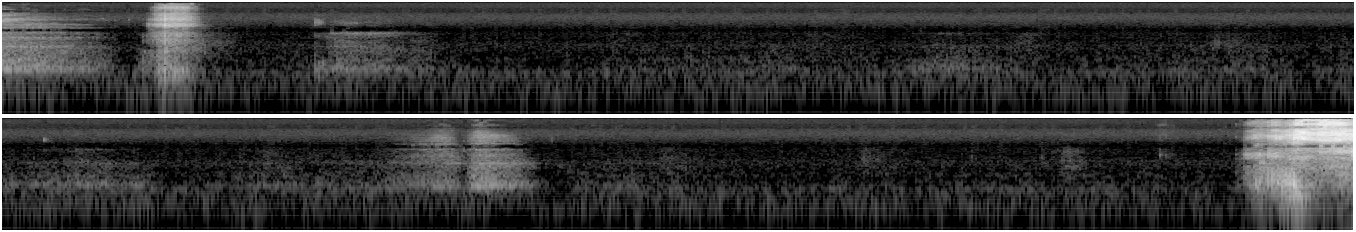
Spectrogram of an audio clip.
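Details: Male adult with a cold caught on New Year's Eve, sneezing fit the next day: three sharp sneezes spaced several seconds apart in a quiet room, soft breathing between.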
